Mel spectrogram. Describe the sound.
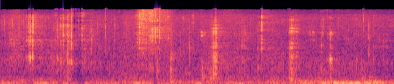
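Someone bites into and chews fresh wholegrain bread, producing many crisp, crackling crunches in a steady, uneven rhythm. The crunches stay close and loud throughout, with softer mashing between them and no talk.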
